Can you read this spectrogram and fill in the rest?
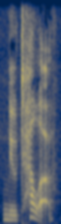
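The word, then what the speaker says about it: Gnutella: They planned on distributing the software as open source, meaning available for all, and they called it Nutella, with a silent G as the first letter, a pun referring to the famous hazelnut spread, and to GNU, that's GNU, the open source movement.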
